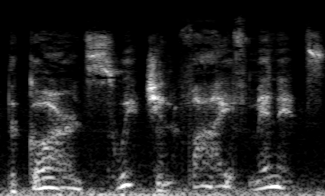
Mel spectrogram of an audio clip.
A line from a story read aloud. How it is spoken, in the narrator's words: she whispers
